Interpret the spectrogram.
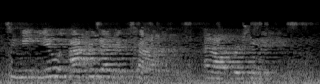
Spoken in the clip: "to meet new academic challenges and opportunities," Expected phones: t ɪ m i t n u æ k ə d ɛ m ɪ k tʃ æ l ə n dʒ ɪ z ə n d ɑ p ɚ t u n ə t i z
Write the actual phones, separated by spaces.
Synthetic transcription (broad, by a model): t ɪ m i t n u æ k ə d ɛ m ɪ k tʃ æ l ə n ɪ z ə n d ɑ p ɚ t u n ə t i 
